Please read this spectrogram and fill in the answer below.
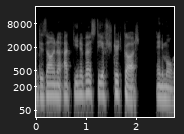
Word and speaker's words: Stuttgart: the University of Stuttgart Stuttgart yeah that's how they pronounce it in Germany uh in Germany yeah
